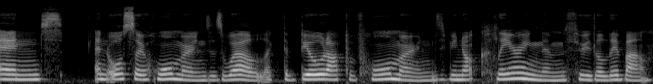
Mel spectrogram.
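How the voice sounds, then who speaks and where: A woman speaks with an Australian accent at a fairly high pitch. Her intonation is monotone and flat, and her pace is moderate. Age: 20s. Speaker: nutrition student. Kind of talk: casual interview.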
